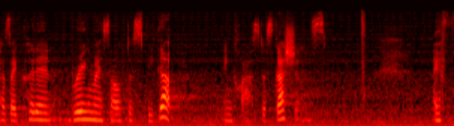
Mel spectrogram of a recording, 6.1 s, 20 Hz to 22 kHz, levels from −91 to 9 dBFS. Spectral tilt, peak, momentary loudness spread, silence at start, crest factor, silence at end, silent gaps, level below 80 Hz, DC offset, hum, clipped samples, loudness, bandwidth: -3 dB/octave; -22 dBFS; 19 LU; 0 s; 22 dB; 0 s; none; -64 dBFS; under 0.1%; 60 Hz at -65 dBFS; under 0.1%; -43 LUFS; 16 kHz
